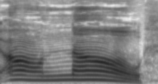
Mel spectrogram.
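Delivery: high-pitched fake horror; mock dismay. Viewer reacting to radioactive animals, mock dismay. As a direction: put on an exaggerated worried cry.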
